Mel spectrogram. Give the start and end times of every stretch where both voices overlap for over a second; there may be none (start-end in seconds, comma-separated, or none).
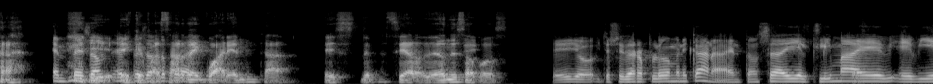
0.7-2.0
